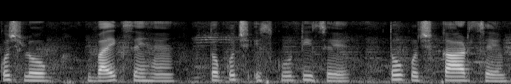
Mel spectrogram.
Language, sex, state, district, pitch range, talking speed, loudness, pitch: Hindi, female, Uttar Pradesh, Lucknow, 155-190 Hz, 155 wpm, -20 LUFS, 175 Hz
